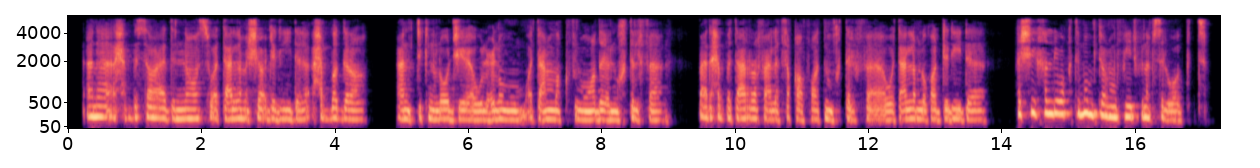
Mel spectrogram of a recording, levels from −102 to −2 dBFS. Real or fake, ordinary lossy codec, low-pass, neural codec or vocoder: real; MP3, 48 kbps; 5.4 kHz; none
